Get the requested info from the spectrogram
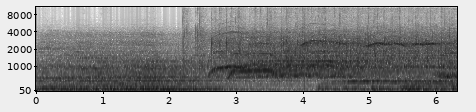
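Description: Music for a synchronized skating program. About two seconds in, audience applause and cheering break out over it as the routine ends and the skaters bow.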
